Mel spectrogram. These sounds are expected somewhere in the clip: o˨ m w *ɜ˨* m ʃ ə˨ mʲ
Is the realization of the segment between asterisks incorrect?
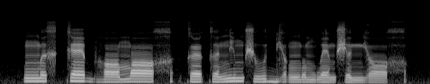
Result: yes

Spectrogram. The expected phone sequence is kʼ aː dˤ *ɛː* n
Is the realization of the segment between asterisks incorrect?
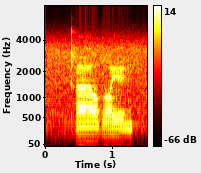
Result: no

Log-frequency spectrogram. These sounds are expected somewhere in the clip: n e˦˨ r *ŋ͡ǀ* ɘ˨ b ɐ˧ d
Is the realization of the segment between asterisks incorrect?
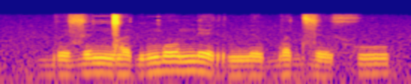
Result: yes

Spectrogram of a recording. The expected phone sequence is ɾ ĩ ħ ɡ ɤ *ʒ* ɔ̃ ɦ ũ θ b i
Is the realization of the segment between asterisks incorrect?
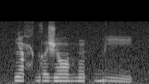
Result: no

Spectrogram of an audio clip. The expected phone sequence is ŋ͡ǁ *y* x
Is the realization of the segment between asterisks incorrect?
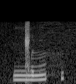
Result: yes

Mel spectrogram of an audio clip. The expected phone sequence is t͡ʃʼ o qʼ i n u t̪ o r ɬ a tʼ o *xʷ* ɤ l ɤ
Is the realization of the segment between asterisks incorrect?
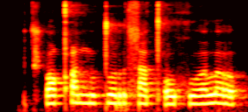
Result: no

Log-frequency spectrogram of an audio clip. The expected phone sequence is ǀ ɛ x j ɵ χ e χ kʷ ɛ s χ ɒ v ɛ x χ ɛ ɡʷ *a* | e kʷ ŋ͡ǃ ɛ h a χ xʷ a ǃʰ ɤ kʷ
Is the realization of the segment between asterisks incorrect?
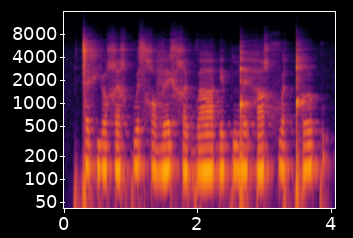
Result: no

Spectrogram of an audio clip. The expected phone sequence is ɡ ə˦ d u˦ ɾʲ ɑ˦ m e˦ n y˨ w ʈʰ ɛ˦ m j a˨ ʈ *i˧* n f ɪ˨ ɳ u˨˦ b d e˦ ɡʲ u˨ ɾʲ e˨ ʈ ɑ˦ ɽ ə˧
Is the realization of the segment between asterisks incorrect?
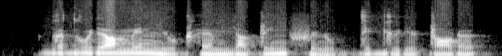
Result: yes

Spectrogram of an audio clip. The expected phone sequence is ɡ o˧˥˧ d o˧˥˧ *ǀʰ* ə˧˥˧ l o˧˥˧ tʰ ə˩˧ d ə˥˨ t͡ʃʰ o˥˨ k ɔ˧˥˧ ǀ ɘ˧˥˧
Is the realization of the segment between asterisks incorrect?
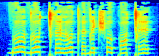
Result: no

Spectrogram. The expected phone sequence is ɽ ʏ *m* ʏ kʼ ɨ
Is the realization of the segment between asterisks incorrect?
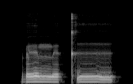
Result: no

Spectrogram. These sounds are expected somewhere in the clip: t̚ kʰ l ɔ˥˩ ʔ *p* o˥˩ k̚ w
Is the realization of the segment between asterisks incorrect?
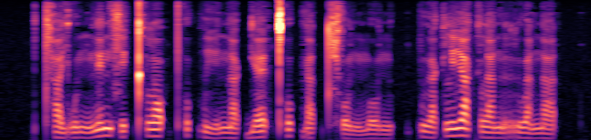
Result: yes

